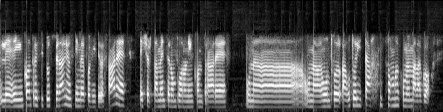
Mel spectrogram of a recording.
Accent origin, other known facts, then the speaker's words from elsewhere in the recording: Turin, Piedmont, Italy; io vengo da Torino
